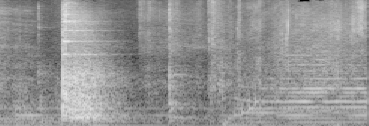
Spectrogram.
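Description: A single loud metallic clank about half a second in, from the handle of a media-blasting cabinet being worked, followed by a couple of lighter clicks, over background music.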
